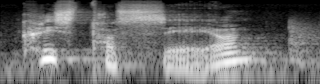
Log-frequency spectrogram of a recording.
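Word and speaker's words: Χριστός: 그게 히브리어로는 메시아인데 그리스어로 헬라어로 번역하면 크리스토스예요. 크도 아니고 흐 발음이네.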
